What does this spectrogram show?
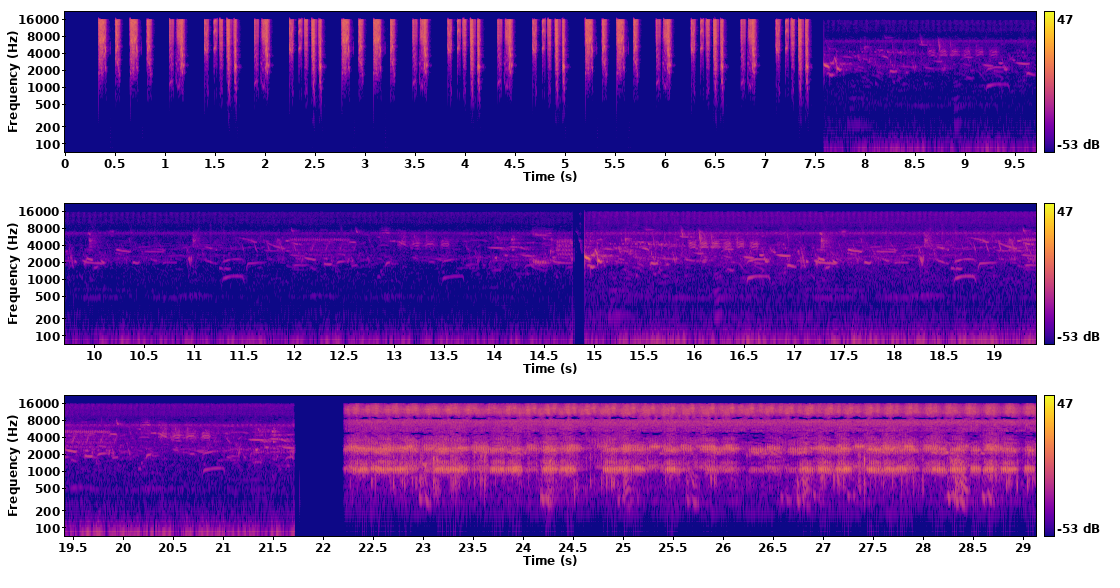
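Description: Animal calls in three separate clips, cut one after another. First comes a rapid, irregular run of sharp clicks for about seven seconds. Then a quiet chorus of short chirps runs over a faint low hum, and after a brief break about three-quarters of the way in, a loud, dense, pulsing chorus.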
